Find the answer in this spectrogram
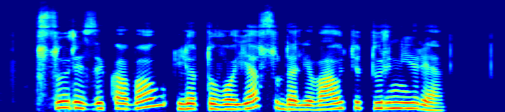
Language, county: Lithuanian, Tauragė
